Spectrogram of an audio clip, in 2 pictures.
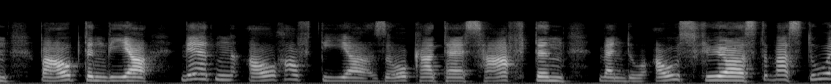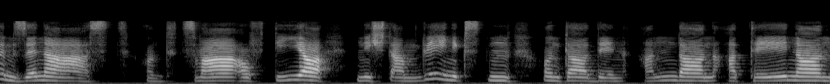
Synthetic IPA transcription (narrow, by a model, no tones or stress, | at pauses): nb̥əhaʊptənviːɐ | veːɐdn̩aʊxaʊfd̥iːɐzokʁatʰɛshaftənvɛnduːʔaʊsfyːɐstvasd̥uːɪmzɪnəhast | ʊntt͡sv̥aːɐaʊfd̥iːɐnɪçtamveːnɪkstn̩ʔʊntɐdeːnʔandəʁənatʰeːnɐn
